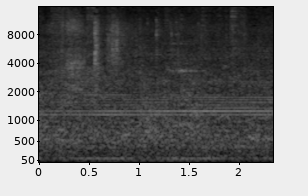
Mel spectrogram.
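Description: Faint steady background hum and hiss with a thin constant tone; no distinct sound event.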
